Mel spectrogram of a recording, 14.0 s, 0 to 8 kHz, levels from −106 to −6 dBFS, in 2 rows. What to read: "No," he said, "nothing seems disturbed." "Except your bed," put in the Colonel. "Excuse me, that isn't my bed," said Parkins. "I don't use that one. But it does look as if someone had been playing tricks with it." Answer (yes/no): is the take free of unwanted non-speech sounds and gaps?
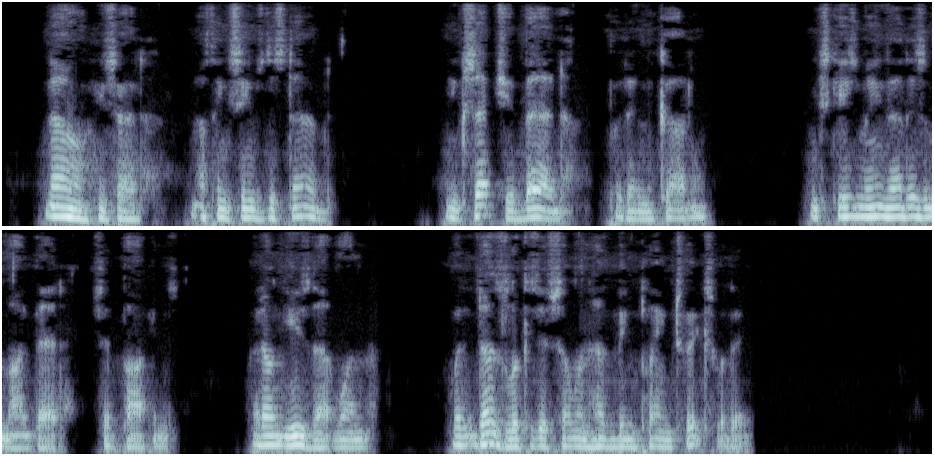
yes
